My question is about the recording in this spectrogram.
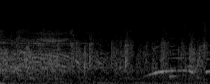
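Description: Outdoor audience applauding, with a brief voice rising out of the clapping near the end.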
